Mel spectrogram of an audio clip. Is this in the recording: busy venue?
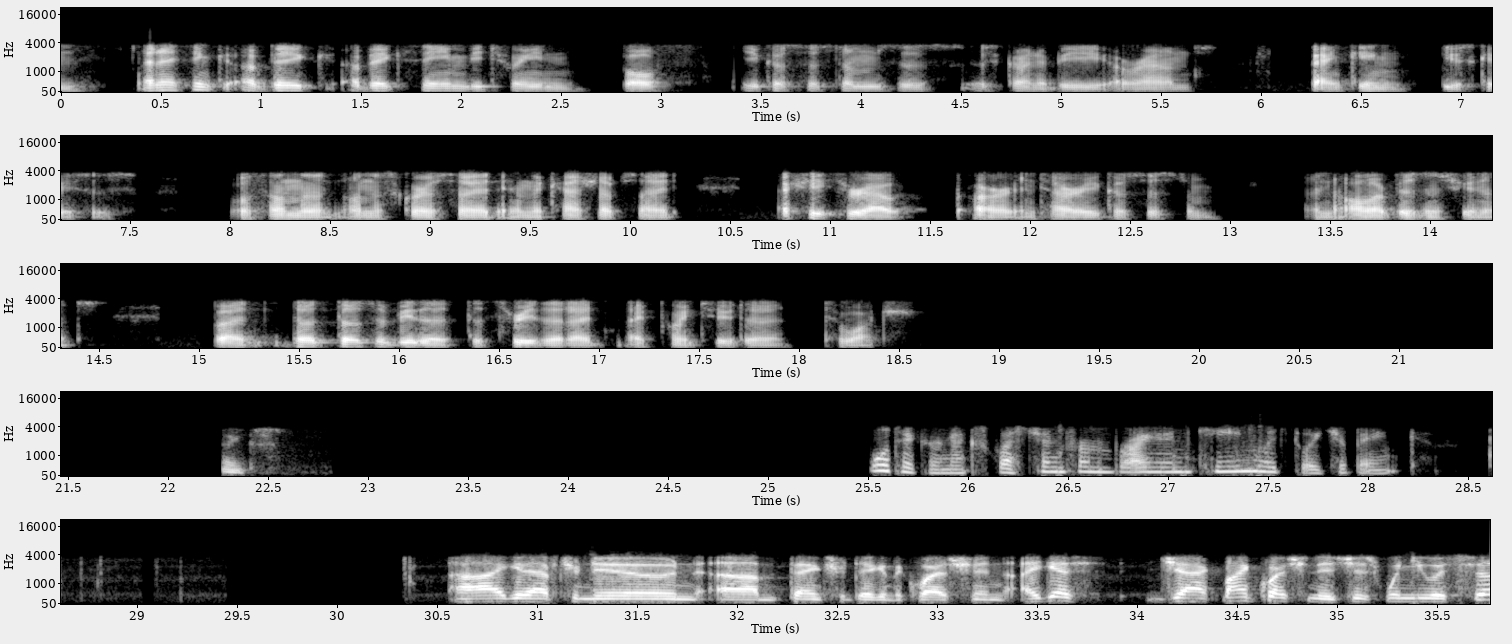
no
